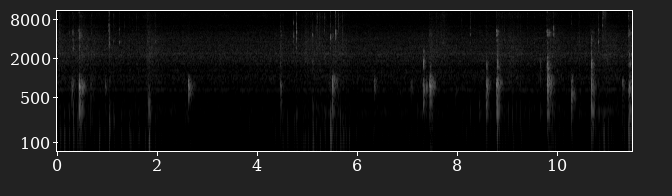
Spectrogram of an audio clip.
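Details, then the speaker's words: Voron Switchwire 3D printer printing a never-before-used filament: quiet room with scattered sharp pops and crackles about once a second from the hotend; owner suspects moisture in the filament, not confirmed. "yeah i definitely can hear that filament popping all the way from here though"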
